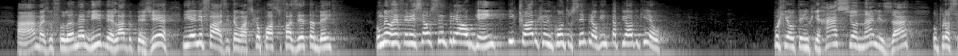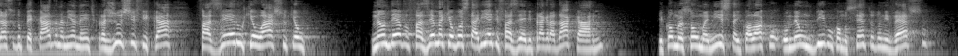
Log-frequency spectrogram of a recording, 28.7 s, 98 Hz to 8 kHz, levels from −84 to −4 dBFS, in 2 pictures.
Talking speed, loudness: 185 wpm, -15 LUFS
